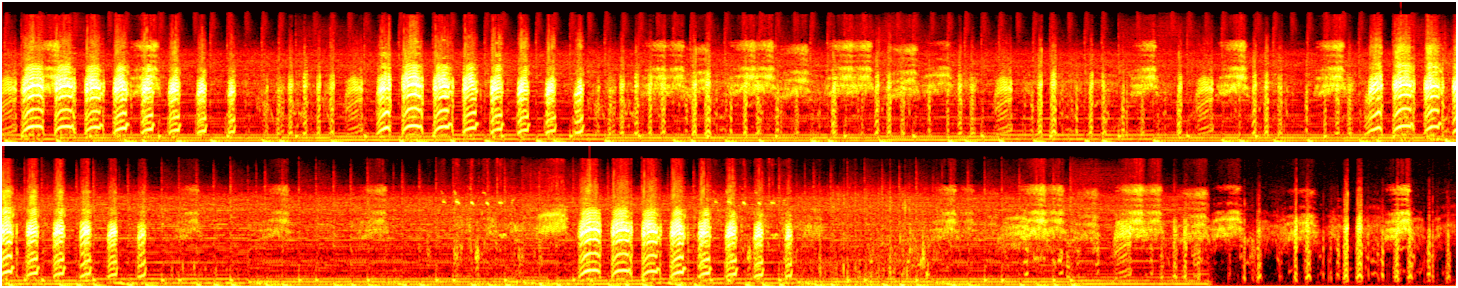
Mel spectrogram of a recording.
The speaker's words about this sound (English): now, a message from the ducks.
